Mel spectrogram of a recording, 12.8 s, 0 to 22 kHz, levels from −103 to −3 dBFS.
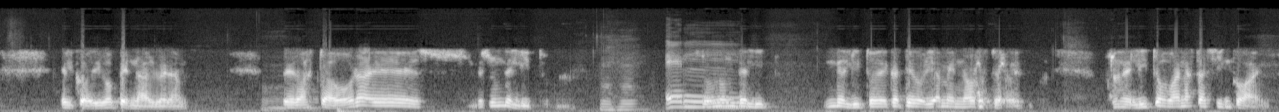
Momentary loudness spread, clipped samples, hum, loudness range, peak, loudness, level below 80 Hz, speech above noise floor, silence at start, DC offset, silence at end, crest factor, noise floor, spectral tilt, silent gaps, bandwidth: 20 LU; under 0.1%; none; 4 LU; 0 dBFS; -14 LUFS; -44 dBFS; 25 dB; 0 s; under 0.1%; 0.1 s; 14 dB; -38 dBFS; -7 dB/octave; none; 6 kHz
